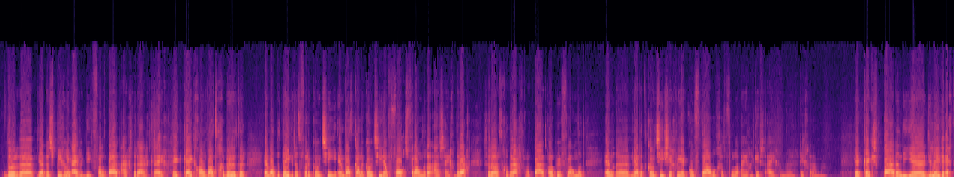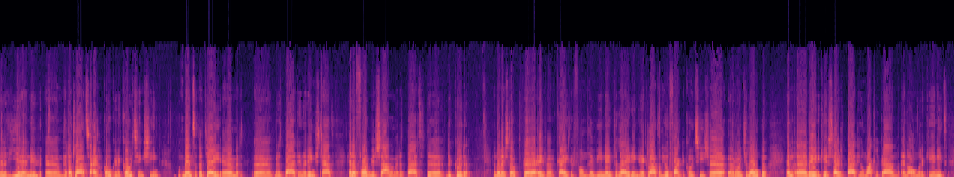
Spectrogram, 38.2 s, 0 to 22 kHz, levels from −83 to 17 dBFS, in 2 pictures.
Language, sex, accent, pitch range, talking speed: Dutch, female, Dutch, 145-175 Hz, 235 wpm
